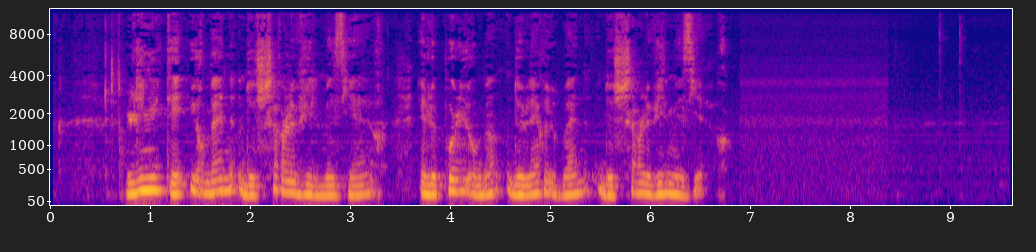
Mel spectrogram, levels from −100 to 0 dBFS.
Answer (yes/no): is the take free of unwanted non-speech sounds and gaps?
yes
